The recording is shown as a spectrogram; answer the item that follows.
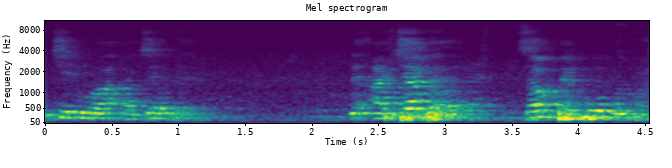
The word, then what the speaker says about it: Achebe: So they say Chinua Achebe. The Achebe, some people would have pronounced it as Achebe. It's not the CH. First you say A, and the CHE, Che, and the BE, Achebe.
